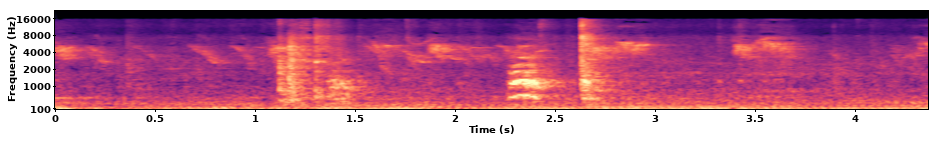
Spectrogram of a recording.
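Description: Knife chopping boiled chicken, bones and all, on a wooden chopping block: three sharp chops, the last two close together, with birds chirping in the background.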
